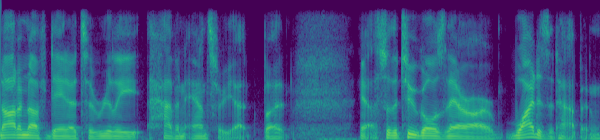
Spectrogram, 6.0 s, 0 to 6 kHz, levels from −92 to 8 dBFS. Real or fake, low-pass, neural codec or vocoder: real; 5.4 kHz; none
